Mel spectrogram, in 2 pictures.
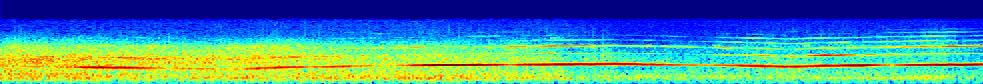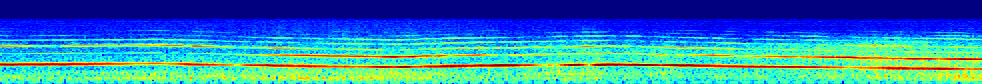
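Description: A police car siren wails continuously, rising and falling in a slow repeating sweep, loud and close throughout.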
